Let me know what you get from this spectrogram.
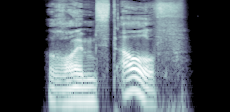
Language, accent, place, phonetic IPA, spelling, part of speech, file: German, Germany, Berlin, [ˌʁɔɪ̯mst ˈaʊ̯f], räumst auf, verb, De-räumst auf.ogg
- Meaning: second-person singular present of aufräumen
